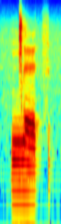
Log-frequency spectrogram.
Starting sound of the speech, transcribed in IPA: ŋ͡ǀ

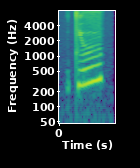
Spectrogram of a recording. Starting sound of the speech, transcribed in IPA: tʲ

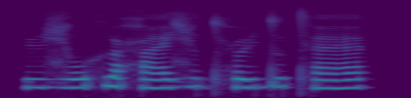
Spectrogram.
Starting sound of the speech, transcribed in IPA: y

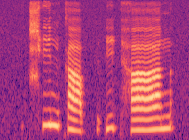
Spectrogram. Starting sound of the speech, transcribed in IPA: t͡ɕʰ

